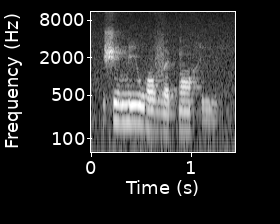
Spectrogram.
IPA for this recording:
ʃ i˦ n iː˦ w ɔ˧ v ɛ˧ k͡p ɔ̃˦ h i˨

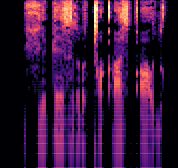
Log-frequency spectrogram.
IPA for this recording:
x i ʈ e z r o ǀ ɒ qʼ e z qʼ o d

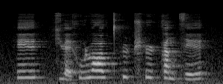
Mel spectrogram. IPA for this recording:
e˥ ɪ̯ | t͡ɕ ɥ ɛ̰˨˩ x u˧˥ ɻ ɑ˥ ʊ̯ t̪ʰ y˥˧ ʈ͡ʂʰ ɻ̩˥˧ k a˥˩ n t͡s e˧˥ ɪ̯

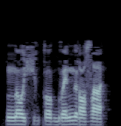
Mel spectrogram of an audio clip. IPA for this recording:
n ɔ ç ʊ k ɔ ɡʷ ɛ n ʊ ɾ ɔ zˤ ɛ

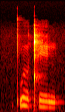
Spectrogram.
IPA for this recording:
kʷʼ ɤ ǃʰ e ŋ

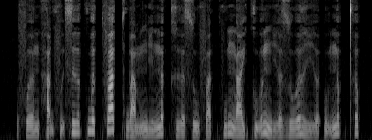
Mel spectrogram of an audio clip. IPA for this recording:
f əː˨˩ n h a̰˧˨ w f ɨ̰˧˨ s ɨ˧ ə̯ k w ə˦˥ t̚ f a˦˥ t̚ k w a˧˩ m ŋ i˨˩ n a˦˥ t̚ x ɨ˨˩ ə̯ s u˨˩ f a˨˩ t̚ f u˨˦ ŋ a˨˩ j k ṵ˧˥ ə̯ ŋ i˨˩ ə̯ z u˨˦ ə̯ ɣ i˨˩ ə̯ ʔ ṵ˧˨ n ə˦˥ p̚ t̪ʰ ə˦˥ p̚

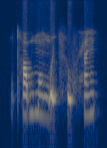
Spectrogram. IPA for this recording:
t̪ʰ ɑ˨˥ b m ũ˧˩ ŋʷ ḭ˧˩ t͡sʰ ə̰˨˥ xʷ ħ ĩ˨˥

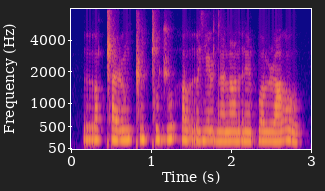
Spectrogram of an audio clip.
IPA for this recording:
r ʊ lˠ ǁ a ɭ ũ ǁ ũ ǀ u d͡ʒ u h ɯ lˠ r ʊ zʲ ã ɭ d ã l ɑ̃ r ɛ̃ p ʊ lˠ ɭ ɑ lˠ u

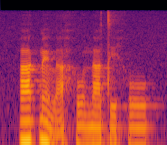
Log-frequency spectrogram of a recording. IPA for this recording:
a˦ k͡p ɛ̃˦˨ l a˨˦ h o˧ n a˧ t e˧ h o˧

